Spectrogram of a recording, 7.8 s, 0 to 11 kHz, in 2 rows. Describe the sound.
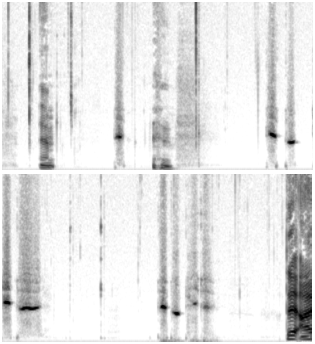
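A family whistle signal, based on the opening phrase of Bartók's Piano Concerto No. 3, is whistled as a few short, high, clear notes in two brief phrases. Bits of speech come before, between and after the whistling.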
